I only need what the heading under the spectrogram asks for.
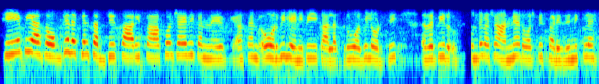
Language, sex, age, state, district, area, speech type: Dogri, female, 18-30, Jammu and Kashmir, Reasi, rural, conversation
